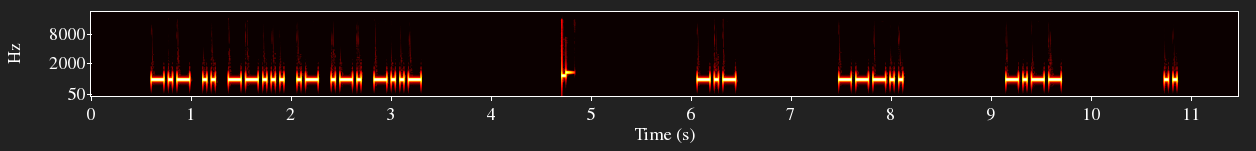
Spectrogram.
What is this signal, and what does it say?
Morse code, heard as a keyed tone, about 28 wpm, spaced as for 14 wpm, 700 Hz. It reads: KI7ARX K8YI
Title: USA Call Signs - 8x Character Spacing - 28wpm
